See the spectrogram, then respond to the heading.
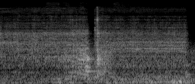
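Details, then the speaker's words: Audi A4 B9 2.0 TDI rear brake pad job, electric parking brake retracted via diagnostic tool service mode after pad change: short, even electric whir about two seconds stopping cleanly; motors operating normally. "Now once you change the pads, you can retract them with option number 2. You will be hear them moving again."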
